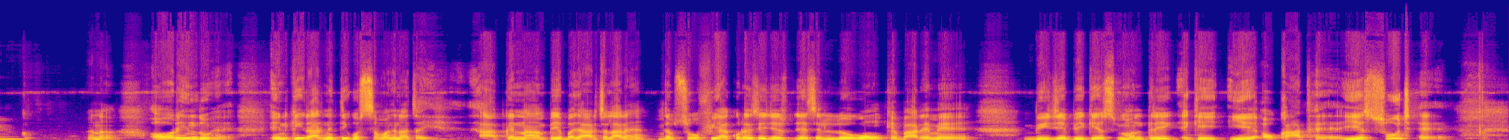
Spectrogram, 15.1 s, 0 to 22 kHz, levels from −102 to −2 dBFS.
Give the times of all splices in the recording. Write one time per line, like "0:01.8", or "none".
0:06.6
